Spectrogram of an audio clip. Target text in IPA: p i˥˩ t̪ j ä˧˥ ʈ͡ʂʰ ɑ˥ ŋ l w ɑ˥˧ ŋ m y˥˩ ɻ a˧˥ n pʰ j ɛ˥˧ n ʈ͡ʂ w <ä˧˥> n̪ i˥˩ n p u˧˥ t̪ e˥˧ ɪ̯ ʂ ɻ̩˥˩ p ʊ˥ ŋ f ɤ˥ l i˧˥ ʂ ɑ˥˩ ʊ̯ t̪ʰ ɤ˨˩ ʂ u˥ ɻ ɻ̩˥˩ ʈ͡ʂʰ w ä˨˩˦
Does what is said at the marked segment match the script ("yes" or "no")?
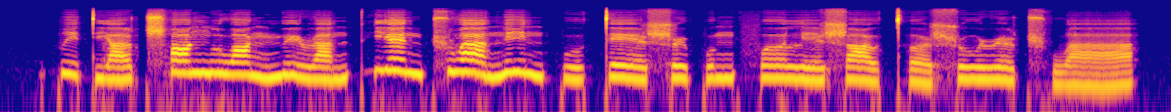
no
